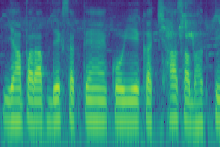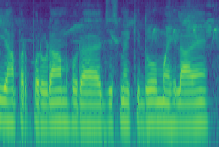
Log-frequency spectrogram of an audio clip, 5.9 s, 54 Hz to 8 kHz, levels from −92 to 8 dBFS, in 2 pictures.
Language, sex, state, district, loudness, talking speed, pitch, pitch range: Hindi, male, Bihar, Katihar, -16 LUFS, 215 wpm, 125 Hz, 125-135 Hz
